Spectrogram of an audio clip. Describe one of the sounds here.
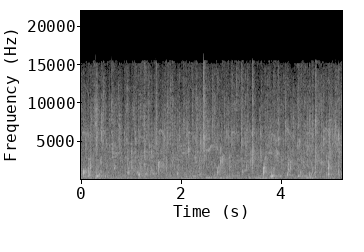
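Small birds chirp and call in short bursts nearby.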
